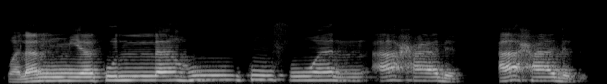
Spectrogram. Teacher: pada kalimah ahad, nah qalqalah kubronya mesti diperjelas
